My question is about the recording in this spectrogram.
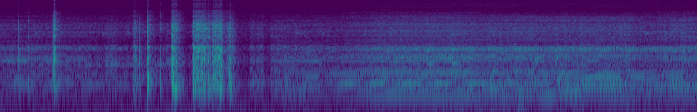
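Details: Previously dead radio after repair, being tested on mains power: a few sharp crackles, then steady static hiss with faint tones coming through as the set tunes; the receiver is working.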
